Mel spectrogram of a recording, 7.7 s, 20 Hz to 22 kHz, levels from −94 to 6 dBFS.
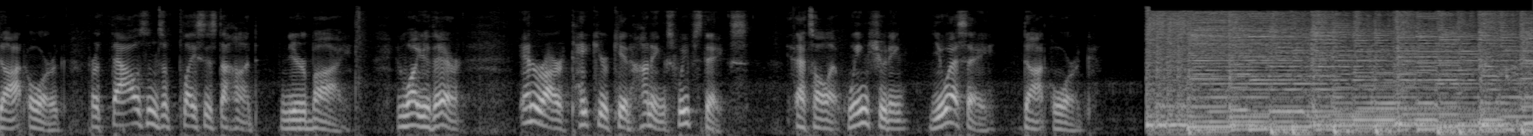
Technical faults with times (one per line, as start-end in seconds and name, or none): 0.00-7.67 audio read two samples at a time (double speed)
